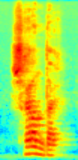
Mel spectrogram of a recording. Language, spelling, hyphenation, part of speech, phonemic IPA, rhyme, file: Dutch, schrander, schran‧der, adjective, /ˈsxrɑn.dər/, -ɑndər, Nl-schrander.ogg
- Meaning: shrewd, astute, clever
